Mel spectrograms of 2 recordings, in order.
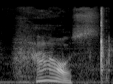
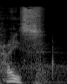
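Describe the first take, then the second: First: The vowel sounds standard, like house. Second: The vowel sounds Irish, like heist. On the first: "And then I realize it's house" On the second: "I keep hearing this Irish guy talking about"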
